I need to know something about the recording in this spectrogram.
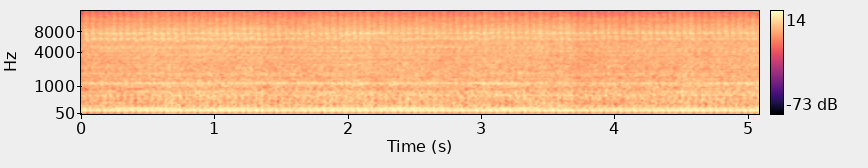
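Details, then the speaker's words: Briggs and Stratton P.E. 75 engine, slightly warm, after ignition repair: strong even popping beat about three per second, no stumbles or dropouts; runs smooth and healthy. "But I'm going to fire it up right now to close out this video. It's a little bit warm because I ran it a couple of times."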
